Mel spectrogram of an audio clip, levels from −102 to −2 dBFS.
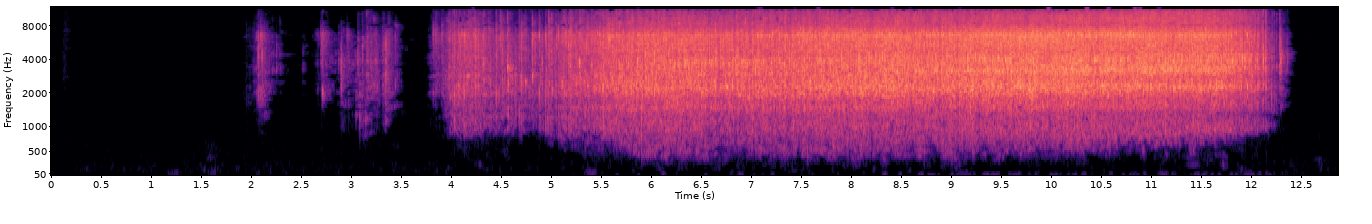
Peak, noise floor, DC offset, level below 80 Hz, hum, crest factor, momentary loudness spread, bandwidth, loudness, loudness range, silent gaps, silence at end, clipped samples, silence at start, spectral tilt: -4 dBFS; under -90 dBFS; under 0.1%; under -90 dBFS; none; 18 dB; 18 LU; 12 kHz; -16 LUFS; 19 LU; none; 0.55 s; under 0.1%; 2.1 s; 10.5 dB/octave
